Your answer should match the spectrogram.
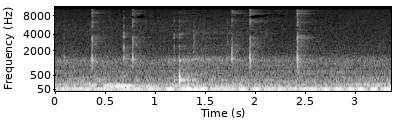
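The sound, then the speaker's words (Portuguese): A handful of light, irregular keyboard key clicks, soft, spaced unevenly over a low steady background hum, with no one talking, as someone types the word "encerrado" in capital letters. “Eu vou botar encerrado bem em maiúscula e vamos encerrar.”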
